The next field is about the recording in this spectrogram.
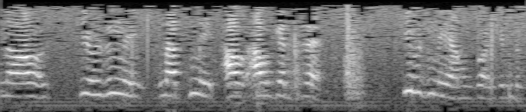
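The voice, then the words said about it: Bronx New York accent. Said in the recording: “your accent's familiar... My accent, that's the Bronx, New York.”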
